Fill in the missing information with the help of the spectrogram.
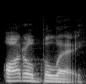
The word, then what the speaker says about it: auto belay: What's a auto belay? – Yeah.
